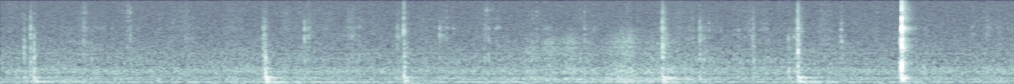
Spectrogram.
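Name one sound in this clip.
Trading cards slide and snap softly against each other as they are shuffled by hand.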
